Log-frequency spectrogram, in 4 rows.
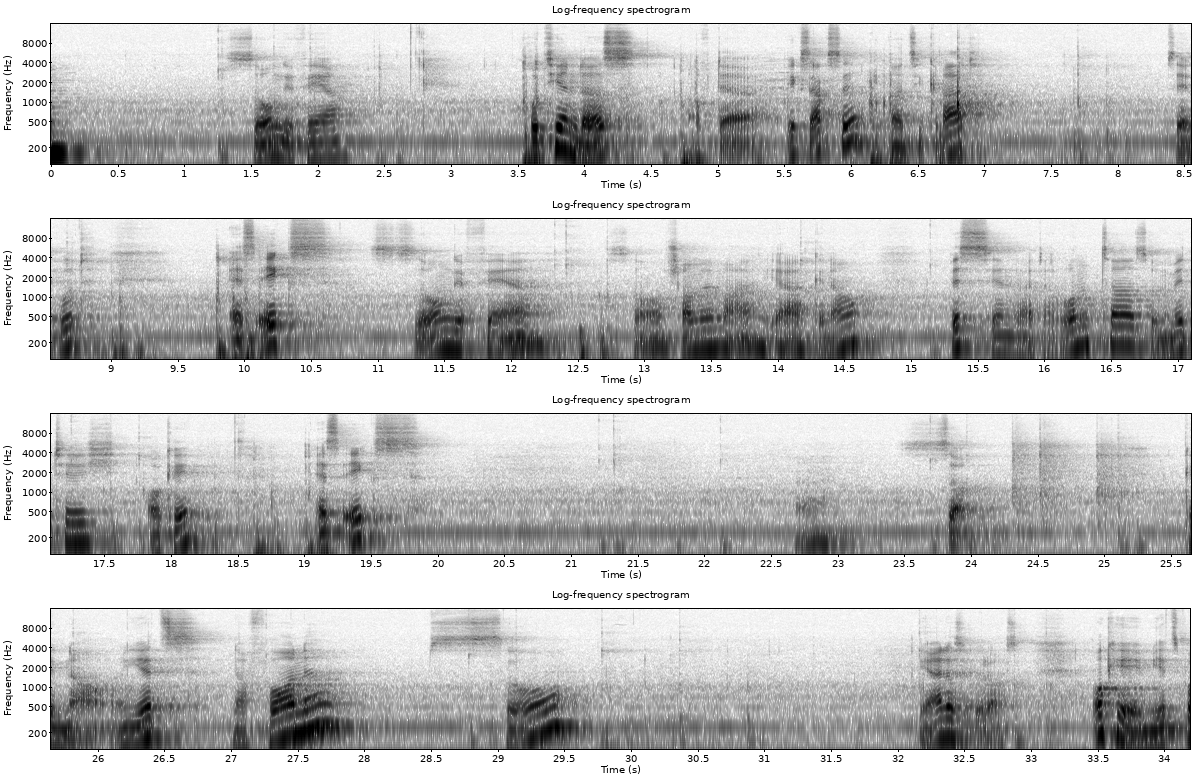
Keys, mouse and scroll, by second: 1.6-3.5 middle drag, 3.5 r, 4.7 x, 5.9 KP_9, 6.6 KP_Enter, 7.7-8.6 middle drag, 10.0 s, 10.0 x, 12.3 click, 12.7-14.1 middle drag, 14.1 scroll down 2, 15.1-17.2 drag, 17.5 scroll up 2, 18.6 s, 19.0 z, 21.2 click, 22.1-23.7 drag, 23.9-25.1 middle drag, 25.6 scroll up 2, 25.8-27.2 middle drag, 27.2-28.7 drag, 29.1-29.7 middle drag, 30.3-32.1 middle drag, 32.9 scroll up 1, 33.1-34.1 middle drag.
